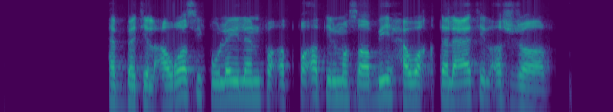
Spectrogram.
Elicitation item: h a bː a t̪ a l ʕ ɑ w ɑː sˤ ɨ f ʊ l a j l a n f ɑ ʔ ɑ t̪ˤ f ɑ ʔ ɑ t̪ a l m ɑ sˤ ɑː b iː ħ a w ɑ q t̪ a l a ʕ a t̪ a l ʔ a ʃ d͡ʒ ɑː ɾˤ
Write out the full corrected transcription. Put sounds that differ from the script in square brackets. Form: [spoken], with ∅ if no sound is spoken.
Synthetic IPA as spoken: h a bː a t̪ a l ʕ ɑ w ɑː sˤ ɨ f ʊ l a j l a n f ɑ ʔ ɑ t̪ˤ f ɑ ʔ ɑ t̪ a l m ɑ sˤ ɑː b iː ħ a w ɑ q t̪ a l a ʕ a t̪ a l ʔ a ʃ d͡ʒ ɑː ɾˤ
